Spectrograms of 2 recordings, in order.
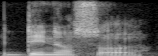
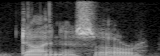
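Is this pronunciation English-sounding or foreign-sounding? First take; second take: foreign; English. First: It is said with a foreign, non-English pronunciation. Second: It is said with a standard English pronunciation. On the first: It carries over the speaker's native-language habit. The speaker calls it wrong. "sometimes I accidentally say dinosaur because that's that's comes comes from my native tongue" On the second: It follows the English norm. The speaker calls it right. "the English pronunciation should be dinosaur"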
